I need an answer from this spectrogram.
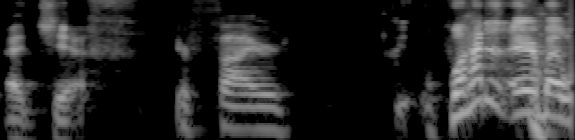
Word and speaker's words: GIF: what country he's from so the g sounds like a j i don't like him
